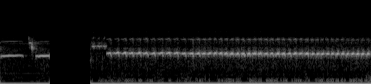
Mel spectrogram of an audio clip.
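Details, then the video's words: Malinois canary: a short whistled slur, a pause, then a long steady rolling trill held on one pitch with a faintly pulsing rhythm. "ساعه من تغريد طائر الكناري مالينوا canari malinois"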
